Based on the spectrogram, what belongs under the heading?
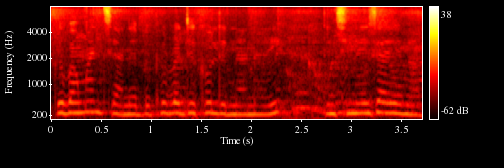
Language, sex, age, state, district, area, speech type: Bodo, female, 18-30, Assam, Kokrajhar, rural, spontaneous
